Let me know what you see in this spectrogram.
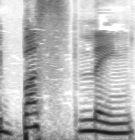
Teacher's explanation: you don't really pronounce the T in the word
